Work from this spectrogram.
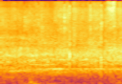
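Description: A live audience claps steadily and densely, a continuous wash of applause filling the whole short stretch with no voices over it.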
